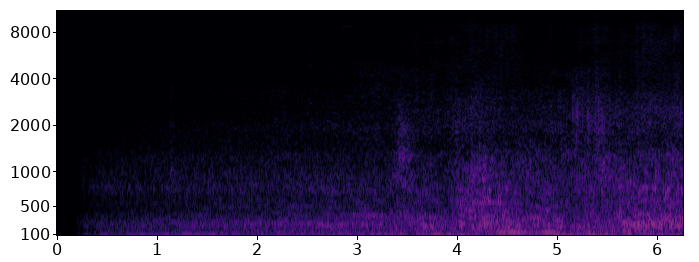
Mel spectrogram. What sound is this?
Sound effects > Vehicles
final bus 1
bus, hervanta, finland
